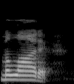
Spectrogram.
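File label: "melodic", English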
